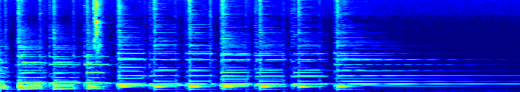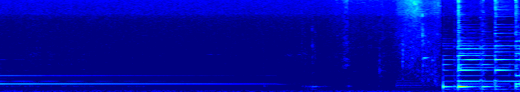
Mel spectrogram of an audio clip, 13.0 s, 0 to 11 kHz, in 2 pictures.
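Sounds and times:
strummed guitar chords: 0.0s - 10.1s, 12.0s - 13.0s.

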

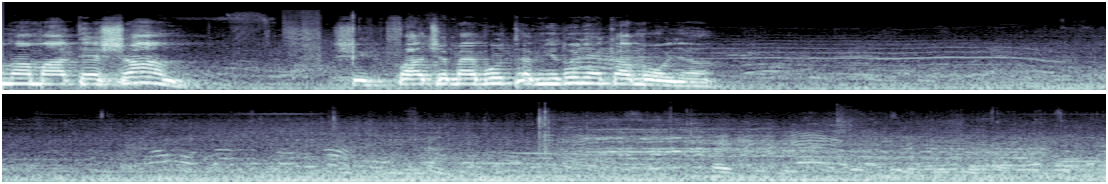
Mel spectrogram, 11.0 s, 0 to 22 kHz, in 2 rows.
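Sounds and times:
crowd chatter: 0.0s - 11.0s
horse whinnying: 8.3s - 9.8s.

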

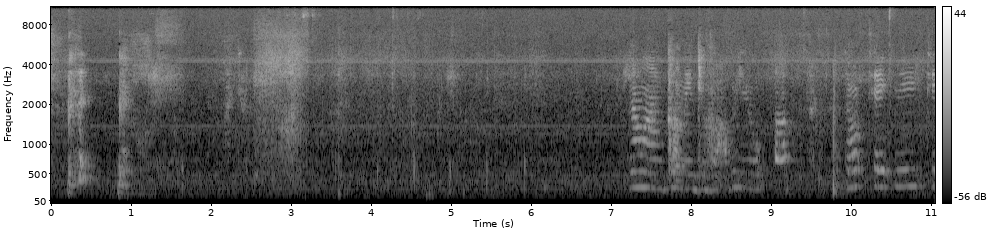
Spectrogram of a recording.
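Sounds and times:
person coughing: 0.1s - 1.2s.

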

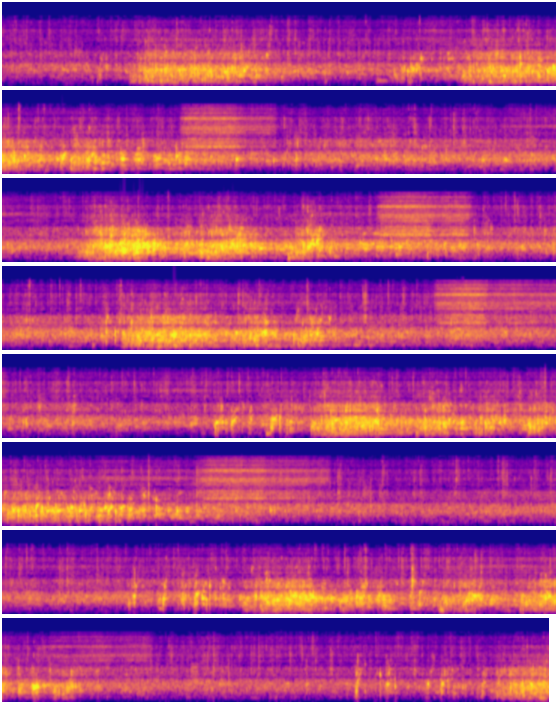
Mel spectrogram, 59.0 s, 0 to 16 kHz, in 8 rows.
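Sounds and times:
gurgling exhaled bubbles: 1.3s - 4.3s, 4.9s - 9.9s, 15.7s - 20.1s, 21.2s - 27.1s, 32.3s - 39.7s, 45.7s - 53.0s, 56.4s - 59.0s
scuba regulator hissing inhalations: 9.7s - 11.2s, 19.7s - 21.2s, 27.9s - 29.8s, 38.6s - 41.4s, 52.2s - 53.8s.

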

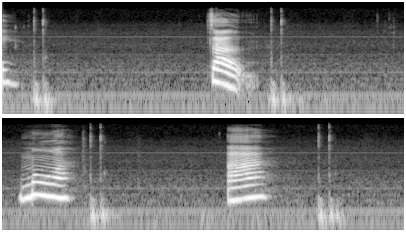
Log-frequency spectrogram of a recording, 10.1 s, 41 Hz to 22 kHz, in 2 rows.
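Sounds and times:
woman speaking: 0.0s - 0.2s, 2.6s - 3.3s, 5.2s - 6.0s, 7.8s - 8.5s
computer clicks: 0.3s - 0.6s, 3.3s - 3.6s, 6.0s - 6.4s, 9.0s - 9.3s.

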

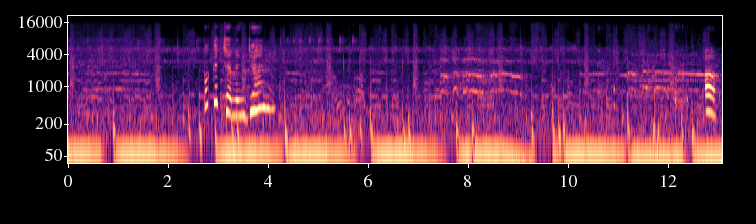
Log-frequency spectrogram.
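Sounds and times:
background music with low bass: 0.0s - 13.0s
rooster crowing: 0.1s - 2.1s, 2.8s - 6.0s, 7.2s - 13.0s.

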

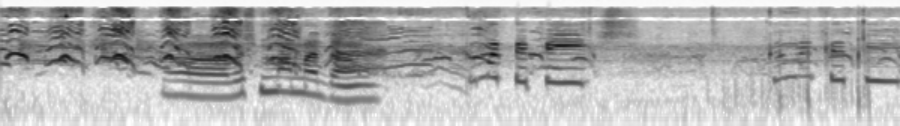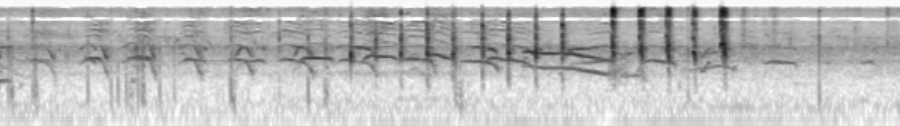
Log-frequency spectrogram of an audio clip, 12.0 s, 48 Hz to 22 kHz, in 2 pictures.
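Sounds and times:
puppies whining and yelping: 0.0s - 12.0s.

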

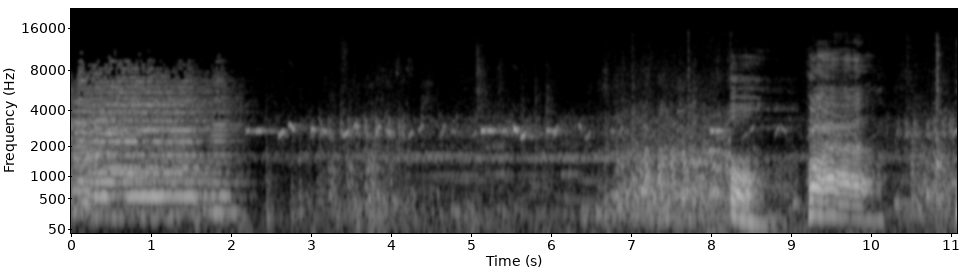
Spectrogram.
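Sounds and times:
held musical chord: 0.0s - 2.4s
warbling computer bleeps: 2.1s - 9.1s.

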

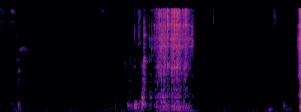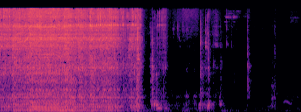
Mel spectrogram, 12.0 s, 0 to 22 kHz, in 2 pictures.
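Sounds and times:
sewing machine stitching fabric: 2.5s - 3.9s, 6.0s - 10.4s.

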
